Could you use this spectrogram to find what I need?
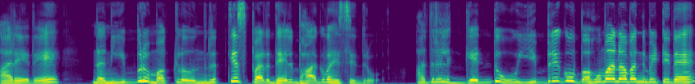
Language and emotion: Kannada, surprised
